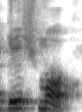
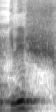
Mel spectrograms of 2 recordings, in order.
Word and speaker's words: গ্রীষ্ম: অনেকে উচ্চারণ করে গ্রীষ্ম। এটা গ্রীষ্ম হবে না। কি হবে বলতো? মফলা যদি সে থাকে তার উচ্চারণটা হয় না। এখানে হবে গৃস হবে।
